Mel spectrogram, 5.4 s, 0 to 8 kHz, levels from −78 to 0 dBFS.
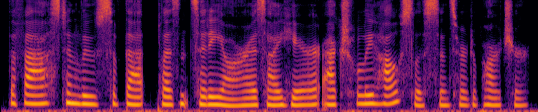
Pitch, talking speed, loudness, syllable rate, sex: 205 Hz, 190 wpm, -18 LUFS, 5.6 syllables/s, female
